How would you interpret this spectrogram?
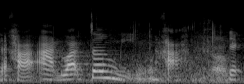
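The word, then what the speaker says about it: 鄭明: ของ รัชกาล ที่ 4 นะ คะ อ่าน ว่า เจิ้ง หมิง นะ คะ อย่าง ที่ เมื่อ กี้ ที่ เล่า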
